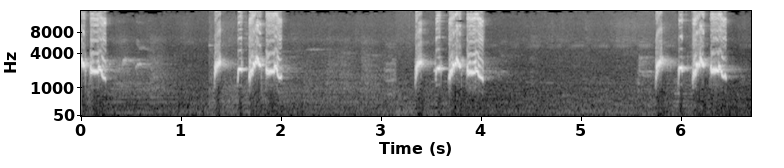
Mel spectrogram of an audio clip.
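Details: Fighting song of a red-whiskered bulbul, offered as a training lure: harsh, emphatic whistled bursts of three or four notes, delivered about every two seconds with a faint low hum behind.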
